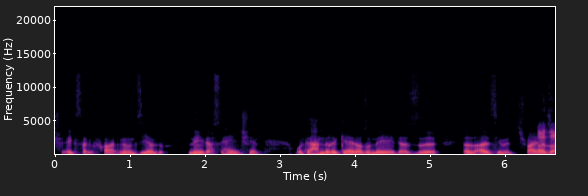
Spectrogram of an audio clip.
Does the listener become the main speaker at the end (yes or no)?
yes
